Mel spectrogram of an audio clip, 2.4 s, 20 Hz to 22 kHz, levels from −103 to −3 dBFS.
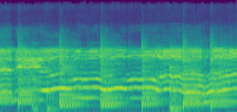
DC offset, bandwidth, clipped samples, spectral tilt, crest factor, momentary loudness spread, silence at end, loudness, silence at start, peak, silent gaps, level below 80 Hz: under 0.1%; 18.5 kHz; under 0.1%; -3 dB/octave; 12 dB; 3 LU; 0 s; -16 LUFS; 0 s; -4 dBFS; none; -48 dBFS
